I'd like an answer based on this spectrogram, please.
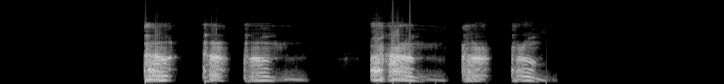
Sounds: Throat clearing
